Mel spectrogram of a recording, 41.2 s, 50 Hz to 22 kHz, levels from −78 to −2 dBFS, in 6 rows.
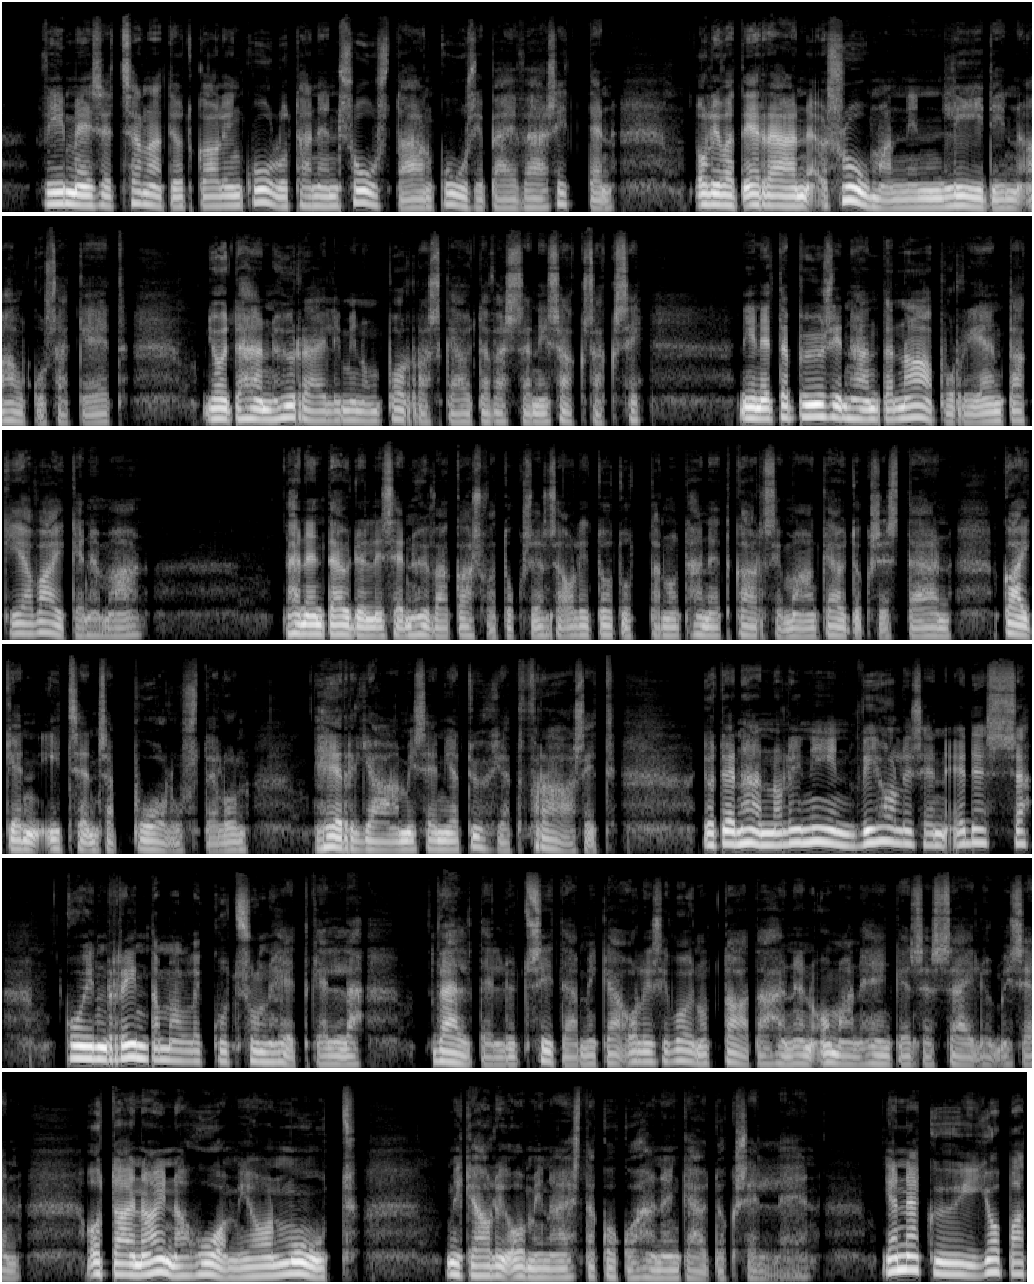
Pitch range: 115-165 Hz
